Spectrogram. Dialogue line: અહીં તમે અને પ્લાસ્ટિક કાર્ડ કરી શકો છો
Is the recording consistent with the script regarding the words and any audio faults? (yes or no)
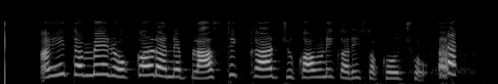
no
